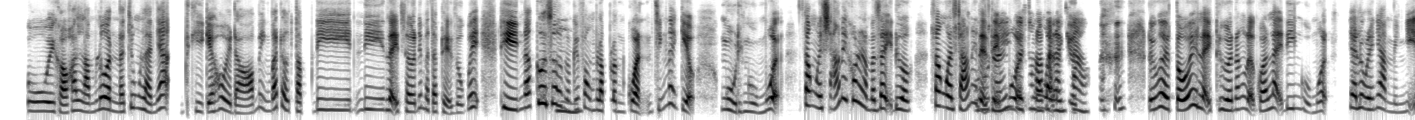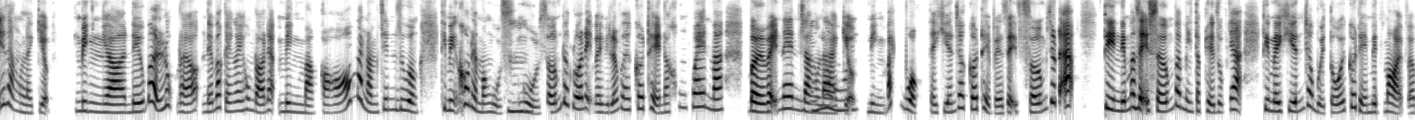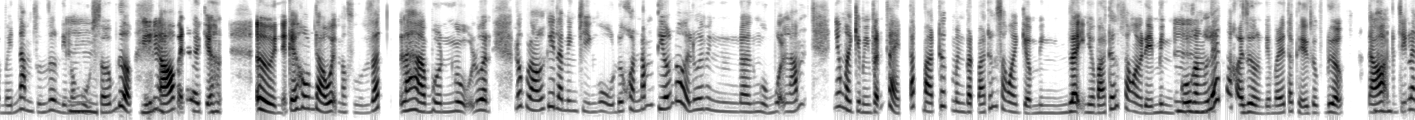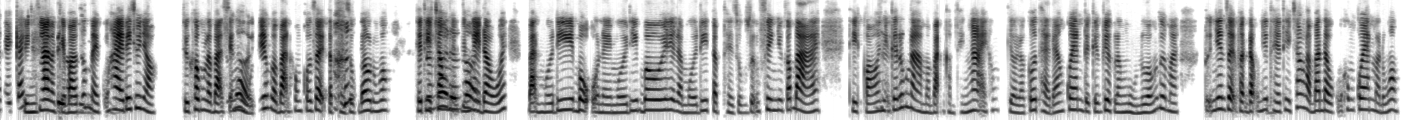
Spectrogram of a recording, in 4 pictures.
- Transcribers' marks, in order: tapping; "thì" said as "khì"; laugh; laughing while speaking: "kiểu"; laughing while speaking: "Ờ"; laugh; laughing while speaking: "Ừm"; other background noise
- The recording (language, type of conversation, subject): Vietnamese, podcast, Bạn duy trì việc tập thể dục thường xuyên bằng cách nào?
